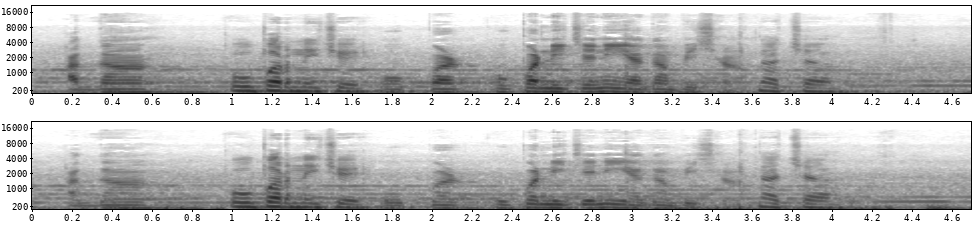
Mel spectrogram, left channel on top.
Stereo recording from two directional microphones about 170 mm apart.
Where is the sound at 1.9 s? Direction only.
60° left (ahead or behind).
